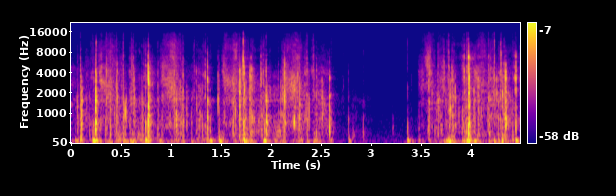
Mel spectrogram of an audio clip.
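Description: A thick bundle of aged, loose paper pages is held upright on the stack and riffled with the thumb and fingertips, like shuffling cards. It produces a fast, dense run of crisp, bright papery flutters and crackles that stop for a brief quiet gap about two-thirds of the way through, then resume.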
